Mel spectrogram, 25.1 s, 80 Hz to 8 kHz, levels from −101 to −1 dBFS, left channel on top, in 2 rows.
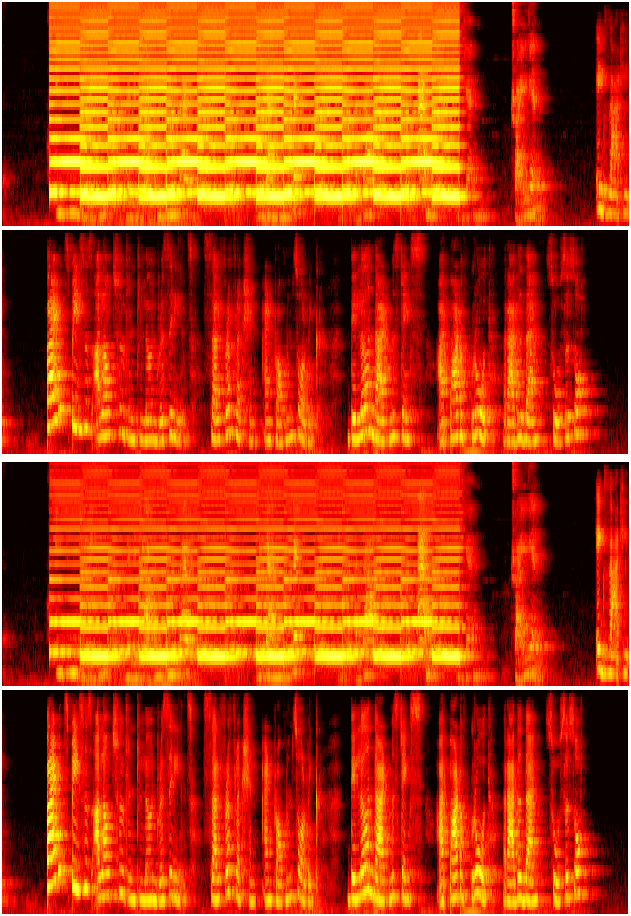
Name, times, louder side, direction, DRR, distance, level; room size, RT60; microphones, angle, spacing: sound 1, 0.9-9.1, left 6 dB, 80° left, 0.5 m, -19 dB
voice 1, 0.9-2.1 2.4-3.9 4.6-6.1 6.7-7.6 8.3-8.7 9.1-9.6 10.2-10.8, left 1 dB, ahead, -5 dB, 3.0 m, -37 dB
voice 2, 11.9-12.5 13.4-16.4 16.7-18.8 19.5-20.9 21.2-24.2, right 4 dB, 70° right, 7 dB, 0.6 m, -31 dB
11.5 x 9.7 x 2.4 m, 0.69 s
head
